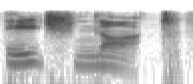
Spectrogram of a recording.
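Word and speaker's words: H₀: That's pronounced H knot.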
